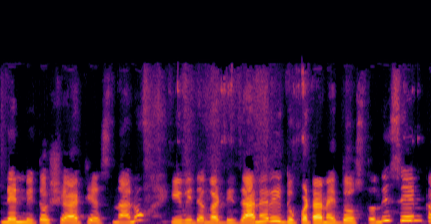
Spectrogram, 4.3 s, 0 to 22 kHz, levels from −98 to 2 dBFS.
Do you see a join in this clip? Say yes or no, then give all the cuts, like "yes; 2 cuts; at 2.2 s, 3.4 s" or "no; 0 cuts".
no; 0 cuts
